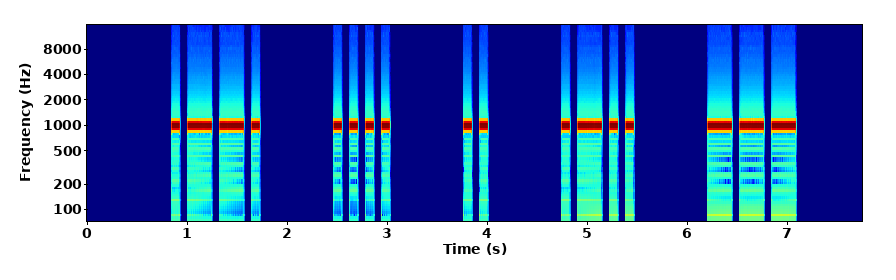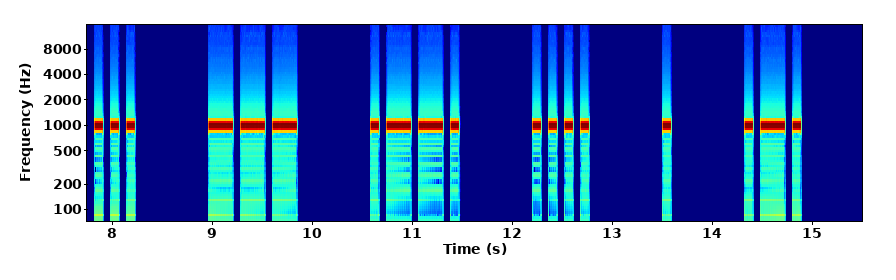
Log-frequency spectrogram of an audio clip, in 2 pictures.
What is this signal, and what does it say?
Morse code, heard as a keyed tone, about 15 wpm, spaced as for 8 wpm, 1000 Hz. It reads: PHILOSOPHER
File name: qotdfiles / 8wpm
